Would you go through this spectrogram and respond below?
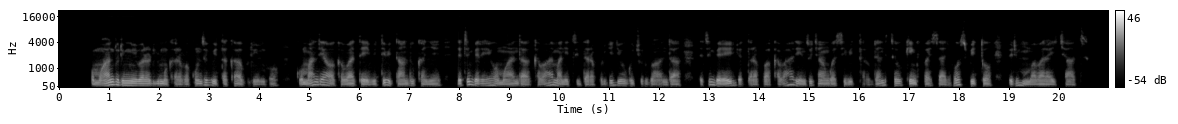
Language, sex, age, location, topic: Kinyarwanda, male, 18-24, Kigali, government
